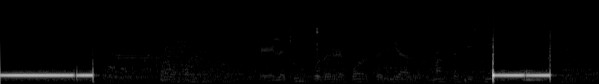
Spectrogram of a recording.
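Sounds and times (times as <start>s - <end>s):
ringback tone of an outgoing telephone call: 0.0s - 1.0s, 5.0s - 5.5s.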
